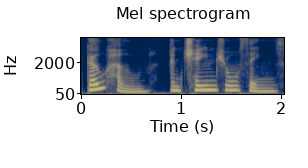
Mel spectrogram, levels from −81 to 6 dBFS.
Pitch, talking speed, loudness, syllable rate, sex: 210 Hz, 175 wpm, -18 LUFS, 3.9 syllables/s, female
